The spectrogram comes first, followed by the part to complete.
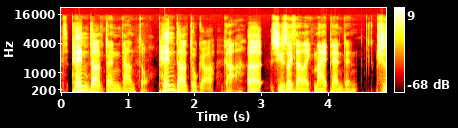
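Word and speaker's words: ペンダント: So if you were to try to say that in katakana, you'd go, where's my pendanto.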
